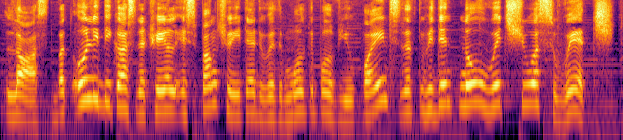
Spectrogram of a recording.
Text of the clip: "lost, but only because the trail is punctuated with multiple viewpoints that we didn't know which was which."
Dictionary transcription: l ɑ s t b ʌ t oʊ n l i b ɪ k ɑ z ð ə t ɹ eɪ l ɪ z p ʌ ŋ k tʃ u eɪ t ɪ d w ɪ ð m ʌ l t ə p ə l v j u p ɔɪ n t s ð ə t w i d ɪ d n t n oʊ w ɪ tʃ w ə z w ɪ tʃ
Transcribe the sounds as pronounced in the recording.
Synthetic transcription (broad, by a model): l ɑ s t b ʌ t oʊ n l i b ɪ k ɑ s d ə t ɹ eɪ l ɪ s p ʌ ŋ k tʃ u eɪ t ɪ d w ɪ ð m ʌ l t ə p ə l v j u p ɔɪ n t s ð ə t w i d ɪ d n t n oʊ w ɪ tʃ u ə s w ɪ tʃ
